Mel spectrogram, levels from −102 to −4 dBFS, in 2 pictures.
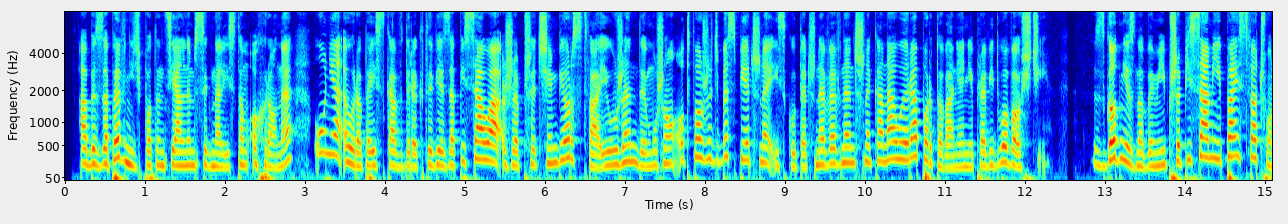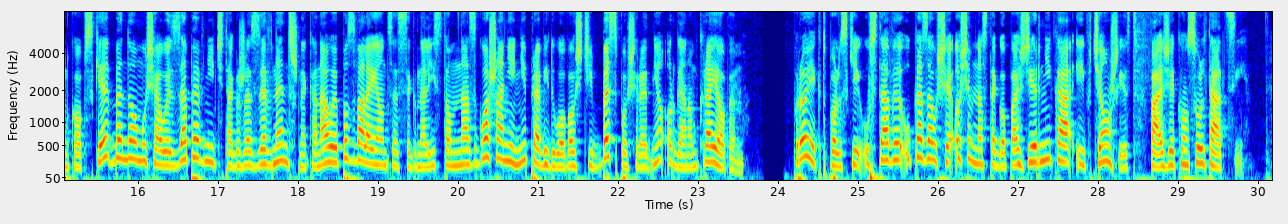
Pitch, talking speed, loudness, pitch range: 225 Hz, 110 wpm, -31 LUFS, 200-270 Hz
